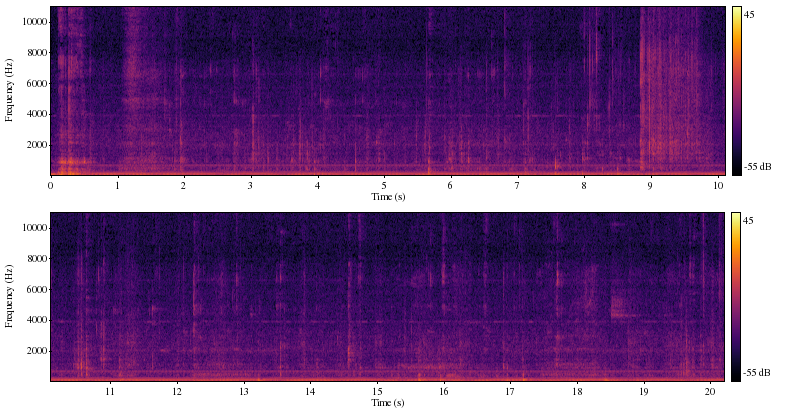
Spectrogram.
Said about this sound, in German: Hintergrund wieder der Kühlschrank.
